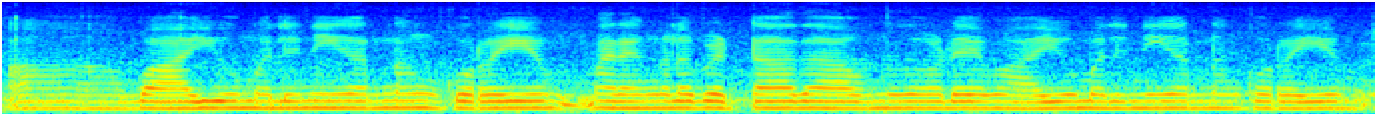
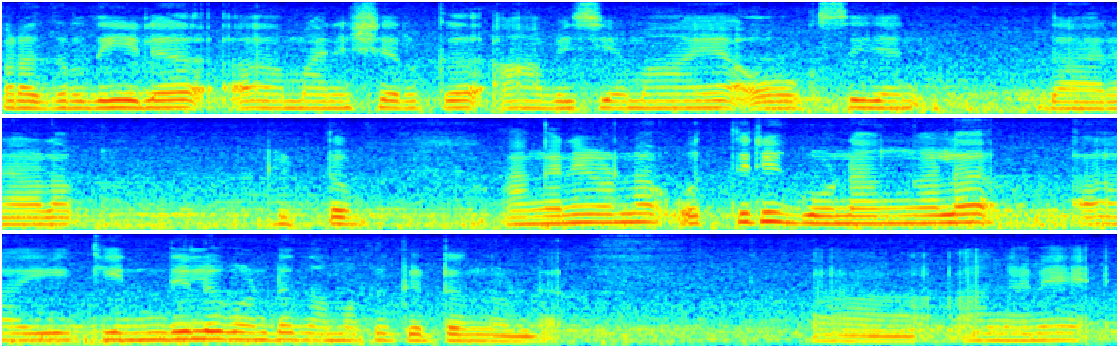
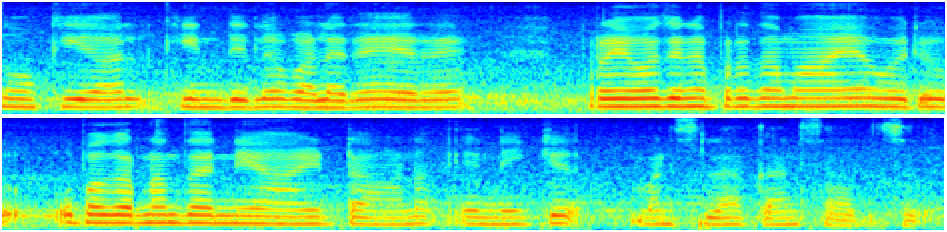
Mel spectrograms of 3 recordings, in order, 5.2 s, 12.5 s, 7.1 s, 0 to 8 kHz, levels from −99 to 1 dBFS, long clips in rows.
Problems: background sounds at intervals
